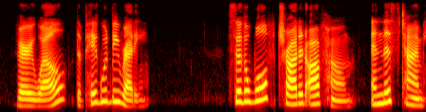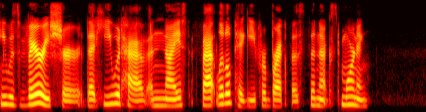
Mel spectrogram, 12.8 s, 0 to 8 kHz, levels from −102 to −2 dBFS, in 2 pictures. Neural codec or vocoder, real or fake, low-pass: none; real; 7.2 kHz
